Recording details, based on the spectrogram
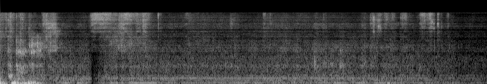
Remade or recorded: remade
